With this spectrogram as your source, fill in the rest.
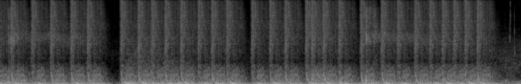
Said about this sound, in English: Those things are flak turrets with anti-personnel machine guns on them too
